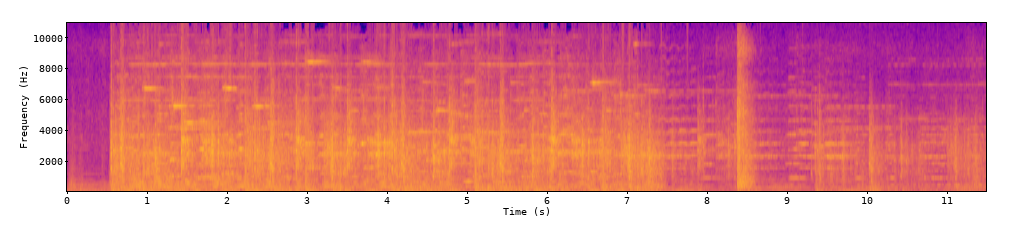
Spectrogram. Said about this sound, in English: Later, fireworks burst above the Tivoli Gardens.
